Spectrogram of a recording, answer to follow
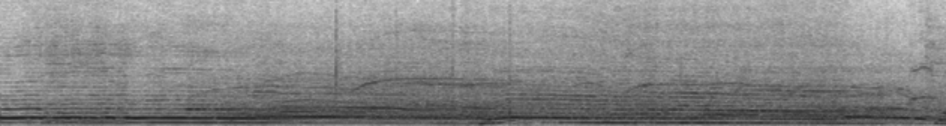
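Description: A man singing two long held notes into a handheld microphone through a public-address system, his voice dipping in pitch between them about three seconds in, over a cheering crowd.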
